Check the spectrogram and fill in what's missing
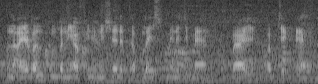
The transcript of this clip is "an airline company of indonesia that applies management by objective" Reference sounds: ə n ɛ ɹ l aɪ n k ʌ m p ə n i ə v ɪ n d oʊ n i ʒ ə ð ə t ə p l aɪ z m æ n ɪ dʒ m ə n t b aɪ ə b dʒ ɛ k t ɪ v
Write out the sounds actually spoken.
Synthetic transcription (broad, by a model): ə n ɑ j l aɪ n k ʌ m p ə n i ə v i n d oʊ n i ʃ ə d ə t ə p l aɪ s m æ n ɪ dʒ m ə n b aɪ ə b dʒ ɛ k t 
